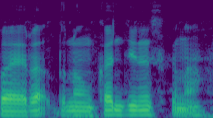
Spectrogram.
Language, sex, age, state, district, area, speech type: Santali, male, 45-60, Odisha, Mayurbhanj, rural, spontaneous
